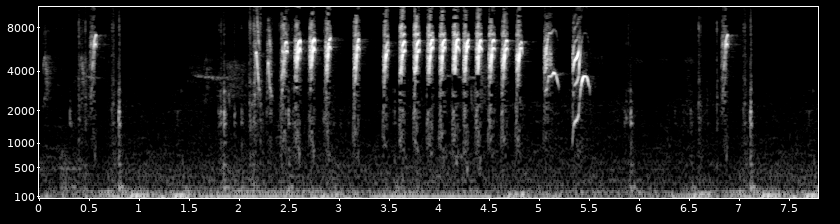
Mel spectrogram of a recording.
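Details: Sharp 'besetan' song of a brown-throated sunbird, recorded for tutoring songbirds: a few scattered high notes, then a dense run of rapid, piercing, evenly spaced chips, ending in a short twittering flourish, with a low steady hum underneath.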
